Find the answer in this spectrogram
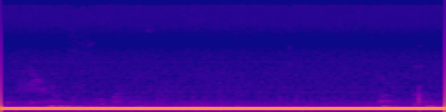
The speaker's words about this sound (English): Hold on one second. We got somebody humming in the background. There we go.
